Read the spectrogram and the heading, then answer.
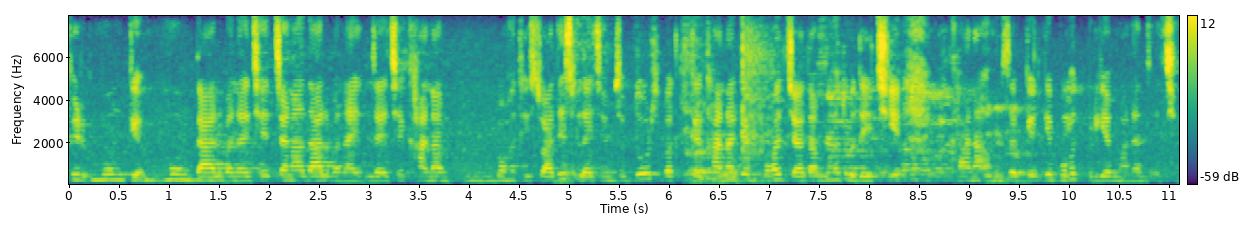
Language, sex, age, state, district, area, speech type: Maithili, female, 30-45, Bihar, Purnia, urban, spontaneous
